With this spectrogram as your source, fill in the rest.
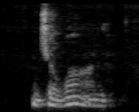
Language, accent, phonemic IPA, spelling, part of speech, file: English, Southern England, /d͡ʒəˈwɑːn/, jawan, noun, LL-Q1860 (eng)-jawan.wav
- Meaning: 1. An infantryman; a soldier 2. plural of jinn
